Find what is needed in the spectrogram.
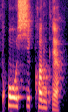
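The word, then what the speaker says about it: cosecant: 그래서 이게 어떻게 읽냐면 코시컨트야. 코시컨트. C 붙은 거는 코라고 읽으면 돼요. 앞에를 코, 사인.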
